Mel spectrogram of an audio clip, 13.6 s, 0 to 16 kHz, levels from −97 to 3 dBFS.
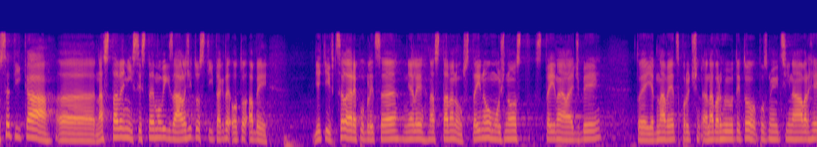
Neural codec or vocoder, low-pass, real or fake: none; 7.2 kHz; real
